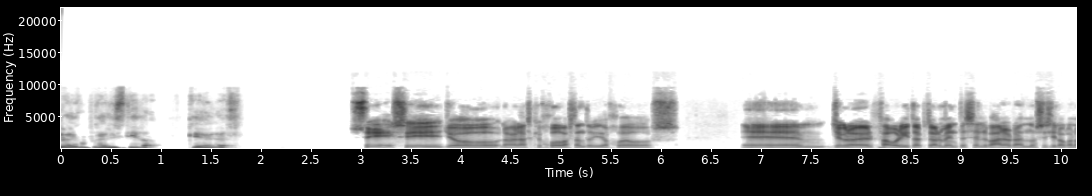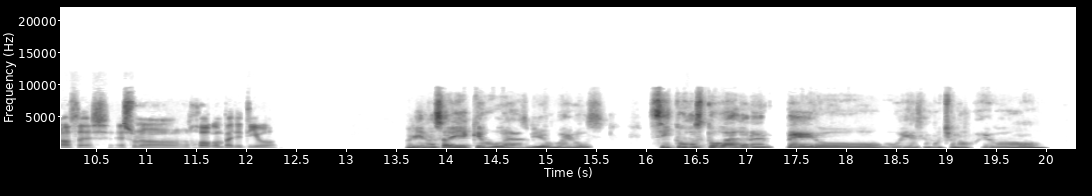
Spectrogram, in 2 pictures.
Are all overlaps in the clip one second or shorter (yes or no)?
yes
